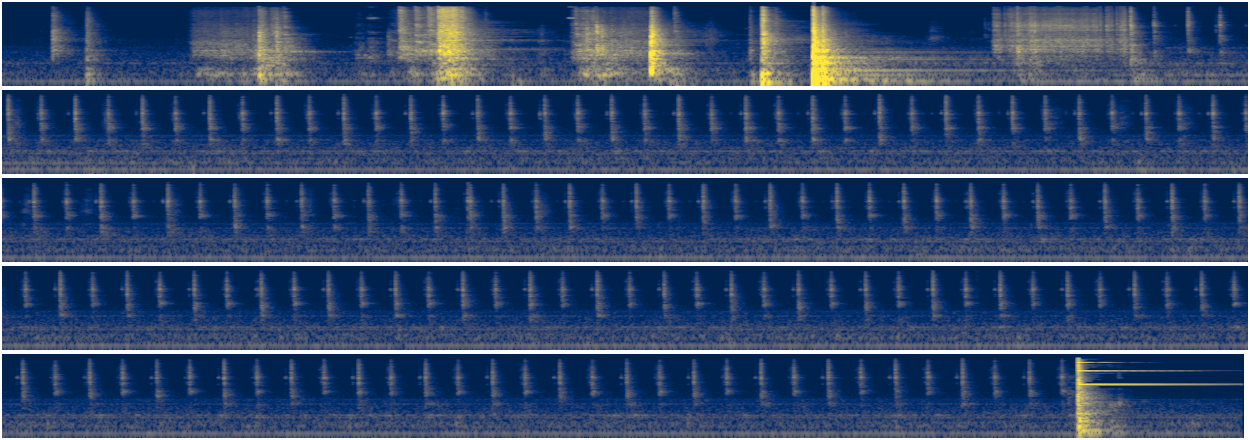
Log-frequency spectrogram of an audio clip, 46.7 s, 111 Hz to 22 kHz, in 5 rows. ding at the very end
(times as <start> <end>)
45.5 46.6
